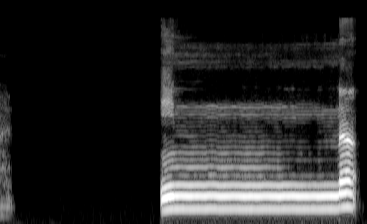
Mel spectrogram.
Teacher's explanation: ان غنہ ہو جائے گا، نون کے اوپر شد آ گئی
